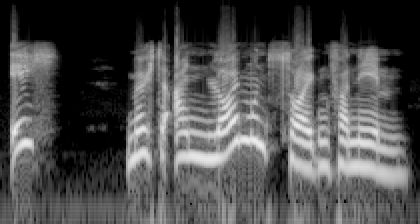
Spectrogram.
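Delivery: the poodle insists, up and loud; eager poodle. Acted. Poodle demands a character witness, high and loud.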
